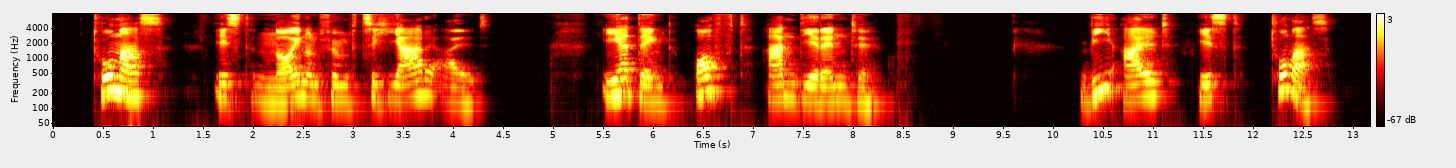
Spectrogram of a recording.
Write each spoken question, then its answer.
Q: Wie alt ist Thomas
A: Neunundfünfzig. Thomas ist neunundfünfzig Jahre alt.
